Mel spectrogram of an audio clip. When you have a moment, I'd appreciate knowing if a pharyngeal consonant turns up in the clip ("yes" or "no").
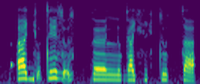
no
